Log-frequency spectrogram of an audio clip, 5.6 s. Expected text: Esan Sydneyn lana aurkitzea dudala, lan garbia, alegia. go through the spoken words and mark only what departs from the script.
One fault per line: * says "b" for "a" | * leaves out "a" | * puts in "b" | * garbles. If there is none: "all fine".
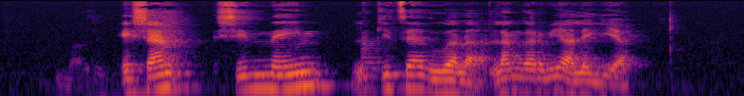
* leaves out "lana"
